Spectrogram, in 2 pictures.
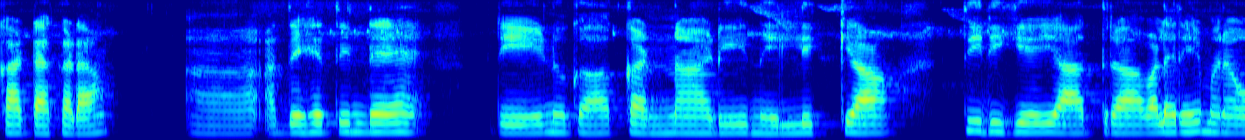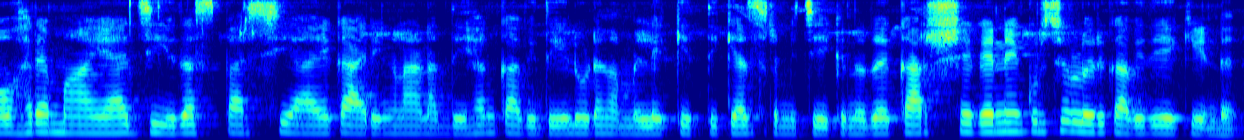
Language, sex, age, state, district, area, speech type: Malayalam, female, 18-30, Kerala, Kozhikode, urban, spontaneous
